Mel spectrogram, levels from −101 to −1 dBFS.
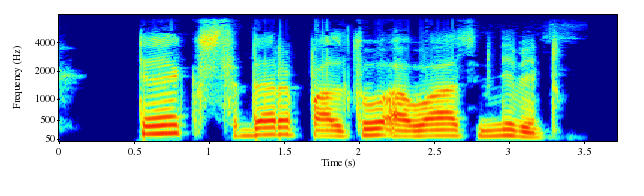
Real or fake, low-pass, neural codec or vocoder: real; 7.2 kHz; none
